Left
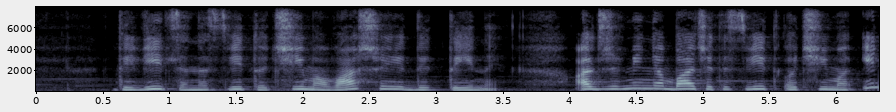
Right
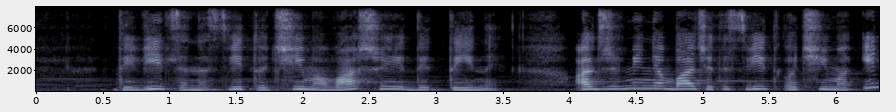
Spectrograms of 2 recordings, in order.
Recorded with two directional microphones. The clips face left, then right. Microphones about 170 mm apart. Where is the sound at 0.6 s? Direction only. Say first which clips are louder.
Left 5 dB; 40° left (ahead or behind).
